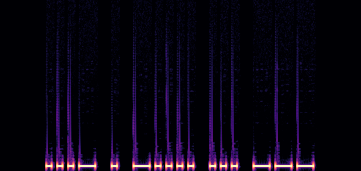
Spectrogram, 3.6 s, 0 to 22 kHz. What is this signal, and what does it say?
Morse code, heard as a keyed tone, about 22 wpm, 700 Hz. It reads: VE6SO
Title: DXCC-100 Call Signs - 5 Characters - Repeated 3x - 22wpm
